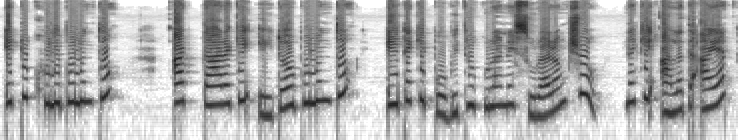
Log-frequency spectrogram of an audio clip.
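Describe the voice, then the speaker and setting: Pious, helpful cartoon girl, played by a woman: very high, lively pitch, respectful and earnest. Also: moderate pace, dry recording, clean studio sound. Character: polite, pious, helpful young daughter. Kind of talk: Islamic cartoon dialogue.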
